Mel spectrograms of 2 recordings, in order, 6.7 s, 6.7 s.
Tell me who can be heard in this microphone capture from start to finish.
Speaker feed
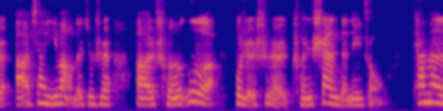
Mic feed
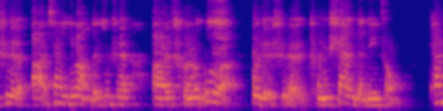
echo only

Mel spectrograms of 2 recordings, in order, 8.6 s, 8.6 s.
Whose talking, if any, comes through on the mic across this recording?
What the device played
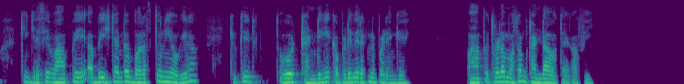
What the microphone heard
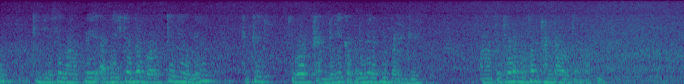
echo only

